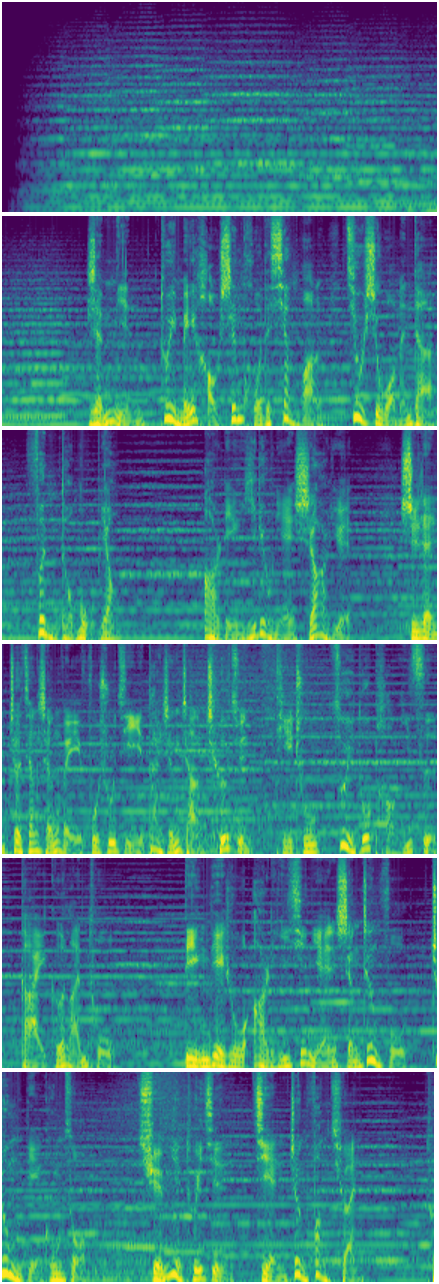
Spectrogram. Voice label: 男65 政府专题

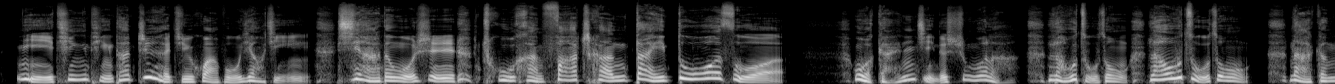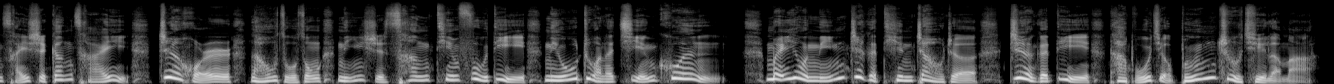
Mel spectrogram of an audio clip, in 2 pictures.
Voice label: 男 角色 模仿太监; 浑厚

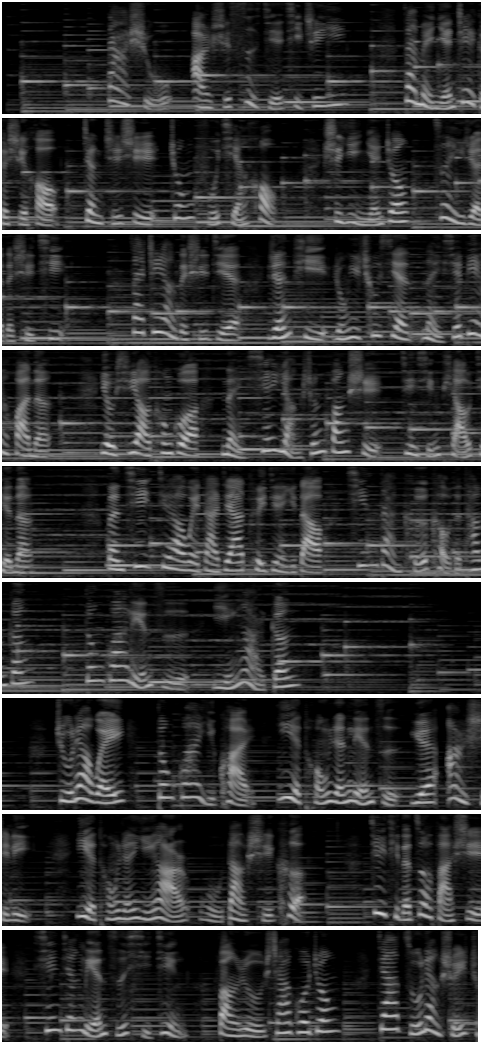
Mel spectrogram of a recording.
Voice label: 女 美食养生节目

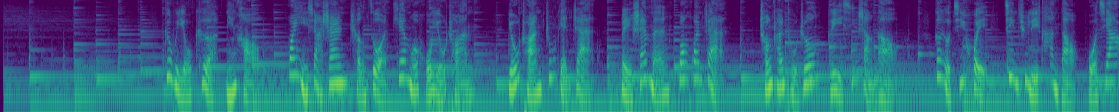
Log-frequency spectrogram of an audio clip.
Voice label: 女 欢迎乘坐游船

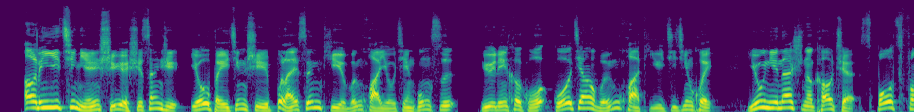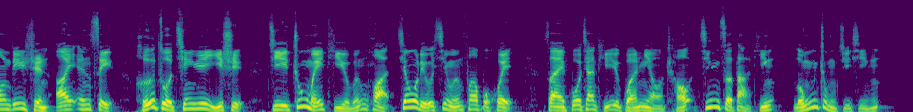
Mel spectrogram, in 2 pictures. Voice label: 男62 新闻（新闻播报）

